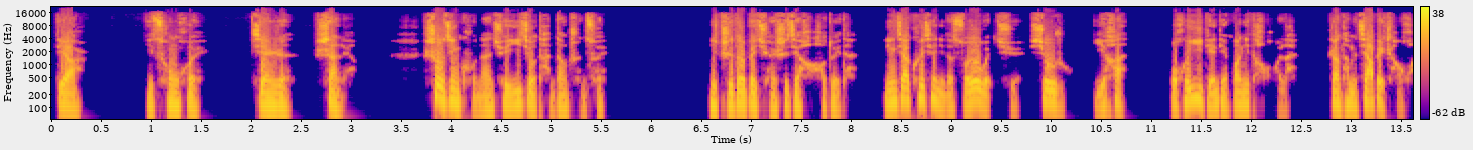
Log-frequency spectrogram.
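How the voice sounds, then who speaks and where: A man's voice: lowish voice, fairly quick, dark tone, breathy edge, dry recording. An actor playing a protective, commanding young man in a short drama, speaking with firm assurance. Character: protective, commanding young male rescuer with cold authority.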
